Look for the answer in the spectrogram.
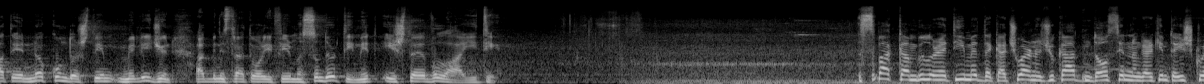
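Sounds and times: low rumble of road traffic: 5.7 - 12.0.

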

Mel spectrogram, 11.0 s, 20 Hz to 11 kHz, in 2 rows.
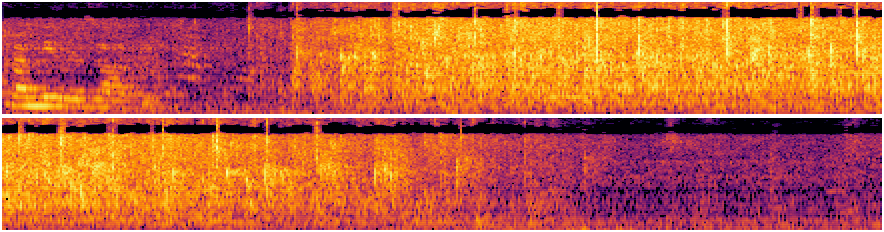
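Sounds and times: children clapping: 1.5 - 9.2.

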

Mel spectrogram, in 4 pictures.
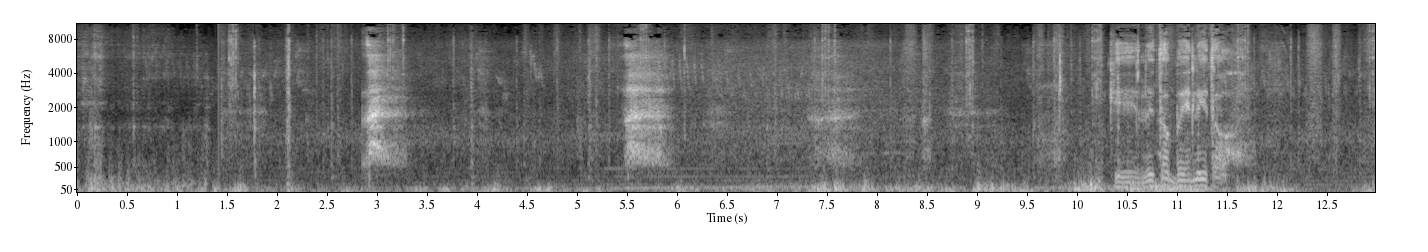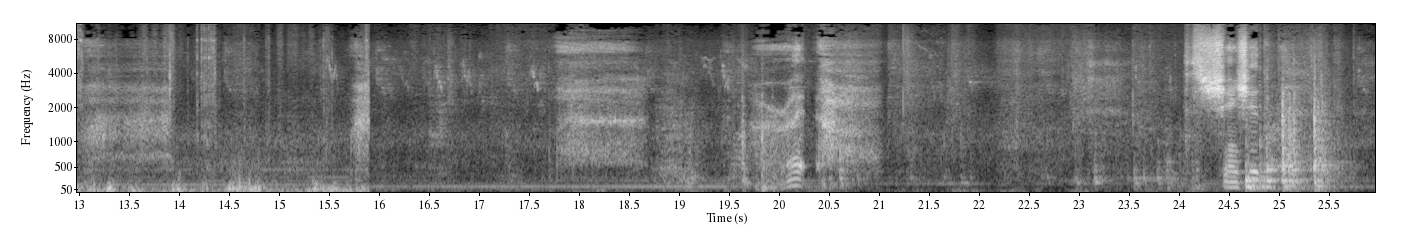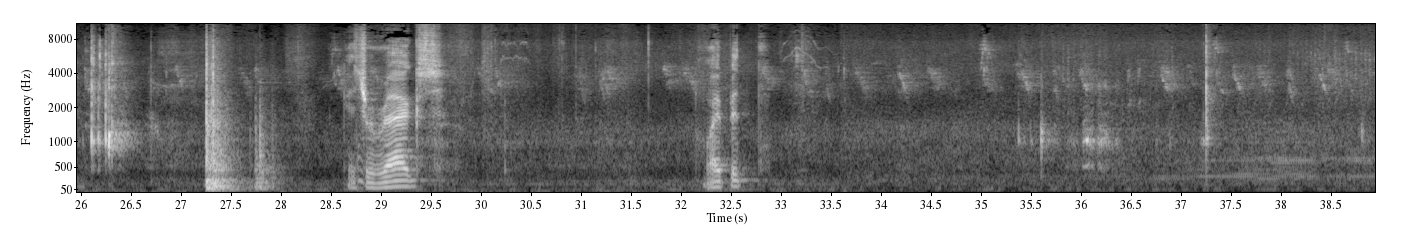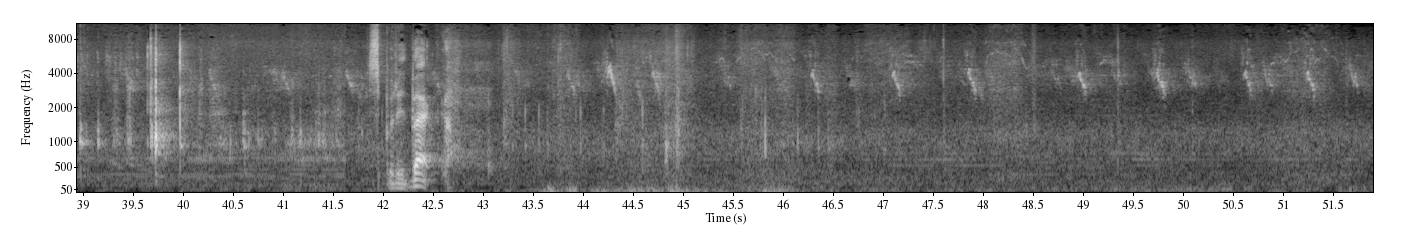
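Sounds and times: birds chirping: 0.0 - 51.9.

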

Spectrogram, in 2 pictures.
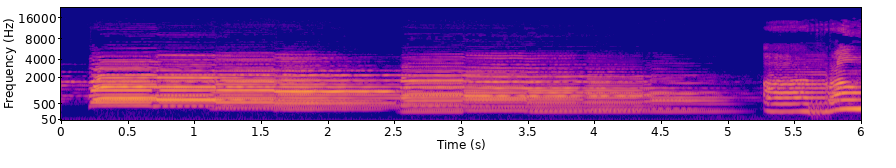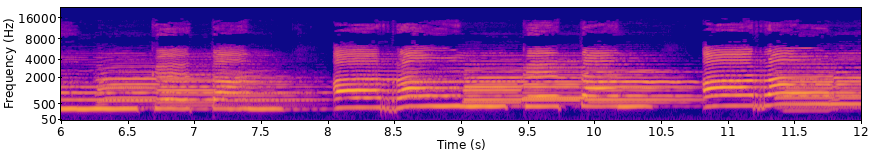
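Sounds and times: instrumental backing: 0.0 - 12.0.

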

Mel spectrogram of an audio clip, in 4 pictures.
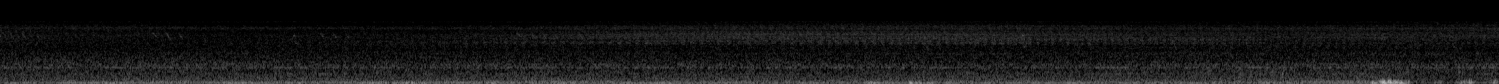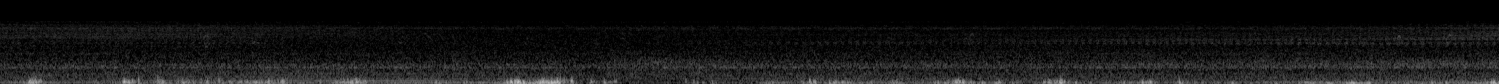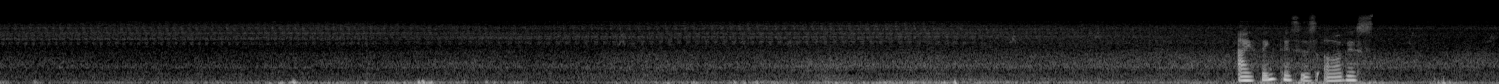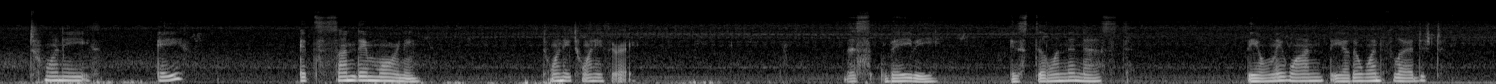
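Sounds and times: faint high hiss: 0.0 - 59.9
low outdoor rumble: 0.0 - 59.9.

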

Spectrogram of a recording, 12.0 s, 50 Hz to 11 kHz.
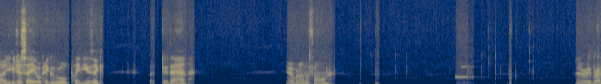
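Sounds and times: smartphone electronic chime: 9.1 - 9.6.

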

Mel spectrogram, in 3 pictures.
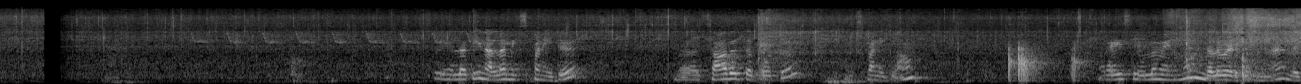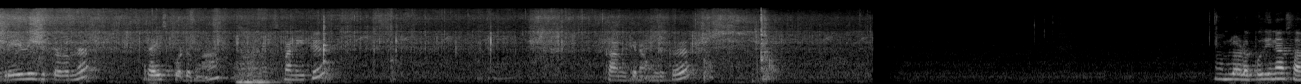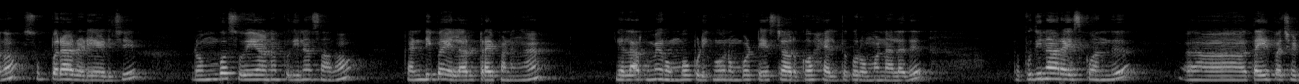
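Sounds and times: paste sizzling in oil: 0.0 - 21.8.

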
